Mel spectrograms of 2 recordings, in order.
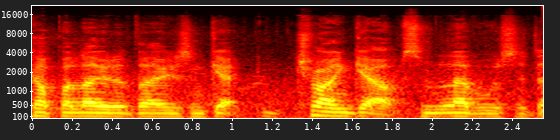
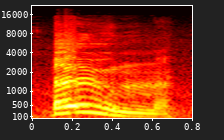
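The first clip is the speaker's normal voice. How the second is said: loud triumphant "boom"; excited shout; 4 semitones higher, 9 dB louder than usual. Real, not acted. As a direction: punch it out with glee. Door opens, loud exclaim.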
